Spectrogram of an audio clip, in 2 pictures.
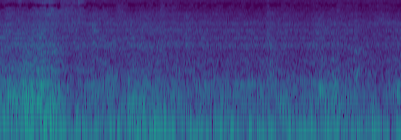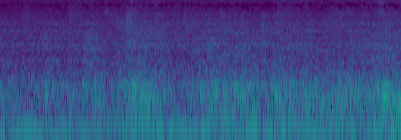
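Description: Metro X'Trapolis electric train running, heard from on board: a steady deep rumble of wheels on track with a faint hum over it.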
